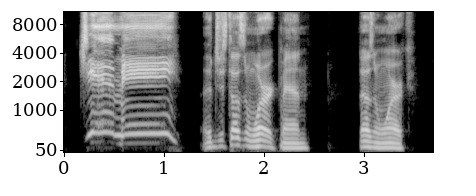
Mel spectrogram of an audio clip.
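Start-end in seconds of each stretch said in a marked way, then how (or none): 0.2-1.2 very high, creaky, rough voice, name drawn out. Answering a chat request, attempting a Carl Wheezer impression. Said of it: "I can't do Jimmy".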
